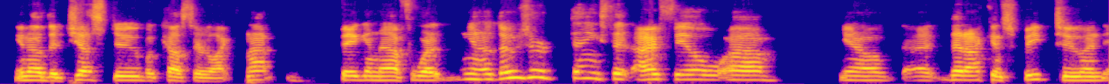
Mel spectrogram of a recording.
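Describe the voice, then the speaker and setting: A middle-aged man from Southwest Virginia speaks in a slightly raised voice. He talks loosely in an interview, circling back, restarting sentences and leaning on fillers as he reminisces. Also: fairly high pitch. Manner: rambling, many restarts and fillers. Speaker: guest, former baseball pitcher. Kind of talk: casual interview storytelling.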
